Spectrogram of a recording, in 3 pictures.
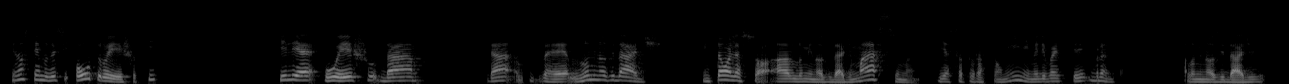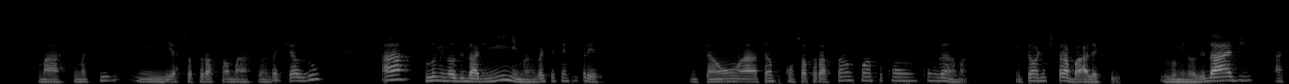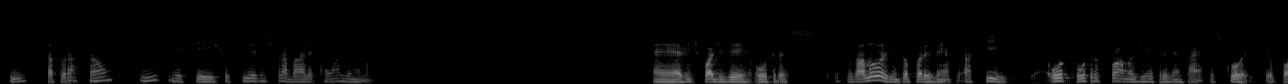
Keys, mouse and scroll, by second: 1.1-27.0 drag, 27.3-31.5 drag, 32.9 click.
